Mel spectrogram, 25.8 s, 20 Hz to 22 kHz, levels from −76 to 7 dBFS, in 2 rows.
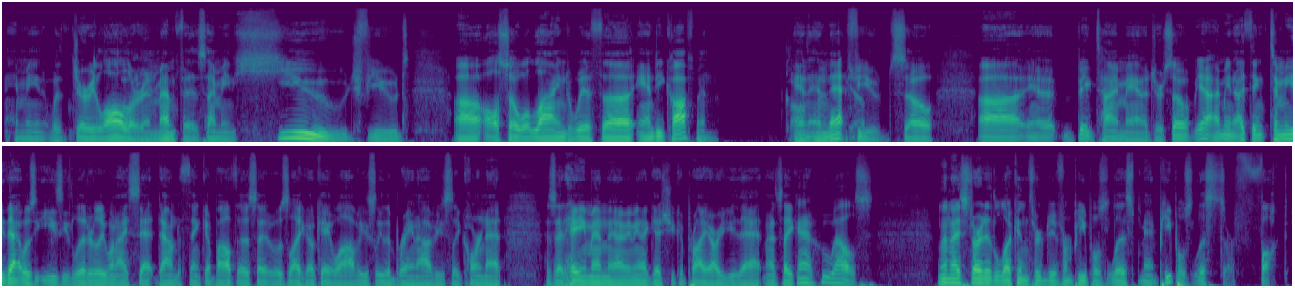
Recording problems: none

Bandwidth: 17.5 kHz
